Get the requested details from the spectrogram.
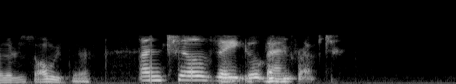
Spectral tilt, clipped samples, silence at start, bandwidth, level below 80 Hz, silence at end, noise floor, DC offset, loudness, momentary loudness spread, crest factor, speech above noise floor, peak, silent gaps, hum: -10.5 dB/octave; under 0.1%; 0 s; 4 kHz; -48 dBFS; 1.2 s; -55 dBFS; under 0.1%; -18 LUFS; 16 LU; 20 dB; 37 dB; 0 dBFS; none; none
